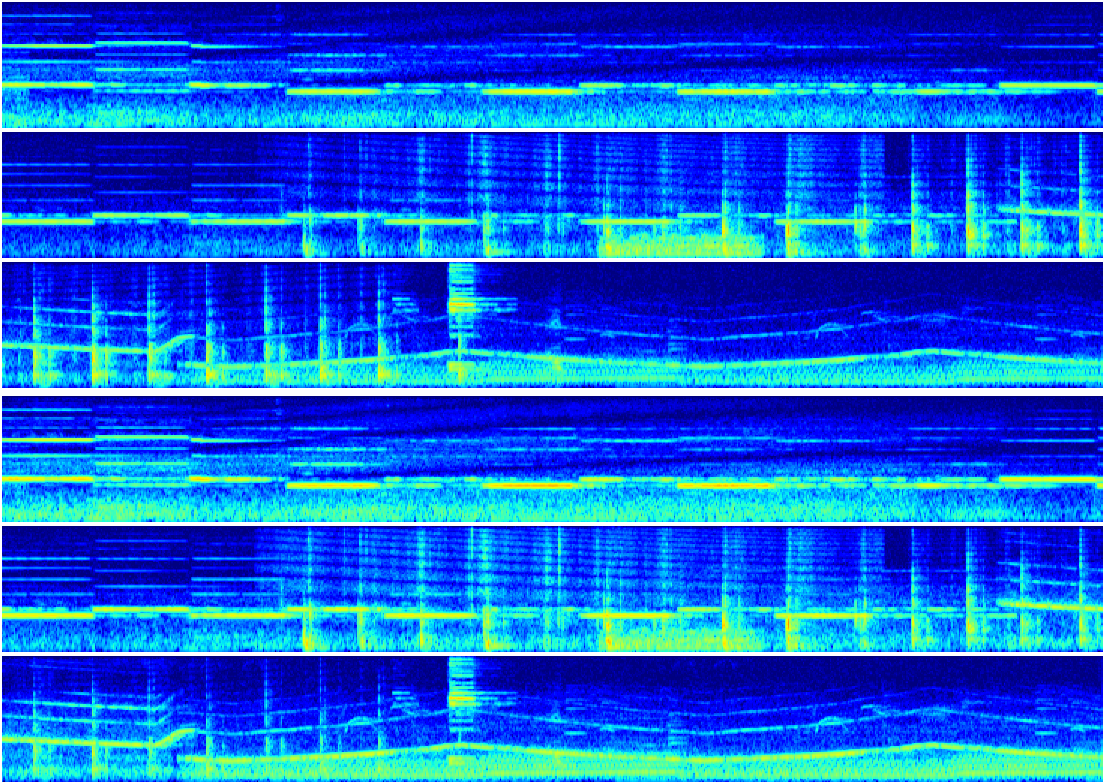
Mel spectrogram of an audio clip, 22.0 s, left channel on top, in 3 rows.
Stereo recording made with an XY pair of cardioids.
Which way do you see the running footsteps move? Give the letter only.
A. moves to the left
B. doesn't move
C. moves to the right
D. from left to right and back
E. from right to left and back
A.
